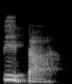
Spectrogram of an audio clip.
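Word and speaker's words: theta: No, normalmente se le en el alfabeto griego dice tita, ¿ya? Tita, ¿ya? Pero comúnmente se le llama teta, nada más.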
